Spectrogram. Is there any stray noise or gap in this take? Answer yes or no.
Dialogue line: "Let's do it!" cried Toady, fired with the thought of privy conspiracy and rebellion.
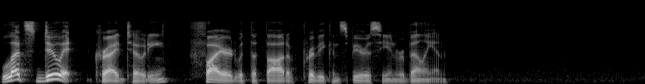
no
